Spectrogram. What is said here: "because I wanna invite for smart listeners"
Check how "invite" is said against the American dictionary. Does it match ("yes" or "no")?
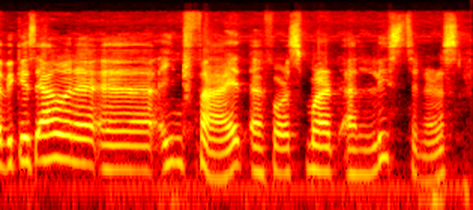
no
